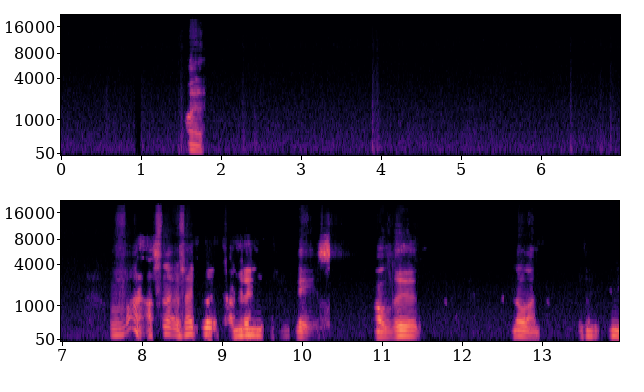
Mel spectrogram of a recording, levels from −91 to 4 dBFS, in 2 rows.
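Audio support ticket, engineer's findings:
Burst of packet loss at 0.91 to 1.00 s. Short held tail, then a jump forward. The receiver's concealment held the last sound for about 59 ms and faded it. About 60 ms of real audio never arrived and is skipped.

Speech suppressed in double talk. Talker level dips at 7.95 to 8.25 s by only about 5 dB, then much deeper: 8.66 to 9.97 s by about 30 dB, 10.20 to 10.96 s by about 40 dB, and 11.70 to 12.67 s and 12.92 s to the end by about 35 dB. Likely cause: echo canceller ducking during overlap.

Other side's voice leaking through at 8.00 to 8.04 s. Faint 40 ms scrap of a second voice, about 25 dB under the talker, inside the first dip. Likely cause: loudspeaker echo not fully cancelled at the microphone.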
